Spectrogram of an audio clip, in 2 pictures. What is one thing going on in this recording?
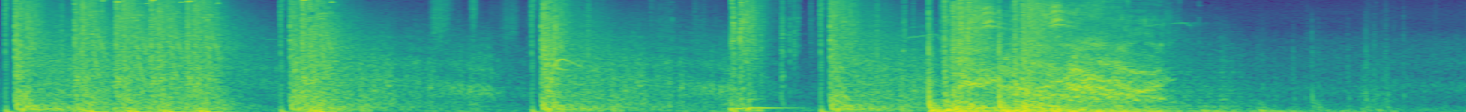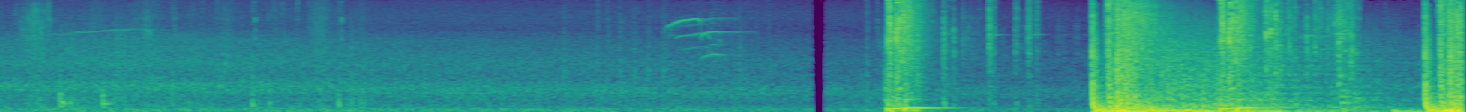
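Gunshots crack loudly in bursts.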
